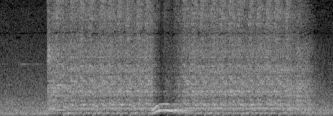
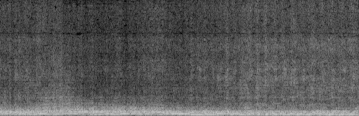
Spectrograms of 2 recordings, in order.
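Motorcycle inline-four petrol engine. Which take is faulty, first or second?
first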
